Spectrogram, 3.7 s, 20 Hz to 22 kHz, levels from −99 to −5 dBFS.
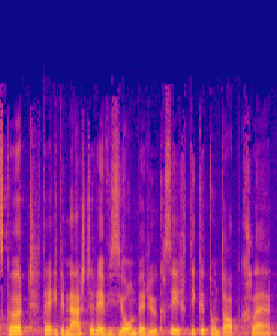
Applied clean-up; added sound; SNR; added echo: none; none; none; none.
